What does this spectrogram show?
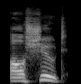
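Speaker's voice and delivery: loud, firm warning; determined. Acted. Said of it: "she said with determination".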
